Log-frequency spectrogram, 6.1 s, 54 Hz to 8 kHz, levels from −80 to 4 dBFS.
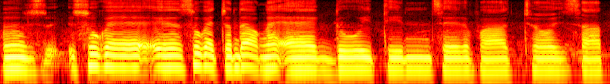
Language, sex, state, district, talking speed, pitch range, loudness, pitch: Chakma, male, Tripura, Dhalai, 110 wpm, 125-145 Hz, -13 LUFS, 130 Hz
